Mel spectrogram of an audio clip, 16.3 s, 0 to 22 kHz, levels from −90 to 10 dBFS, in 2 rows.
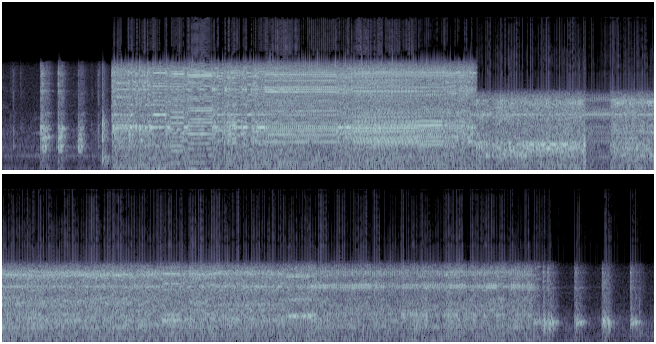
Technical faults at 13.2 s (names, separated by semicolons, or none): interleaved audio read as planar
